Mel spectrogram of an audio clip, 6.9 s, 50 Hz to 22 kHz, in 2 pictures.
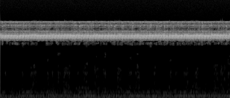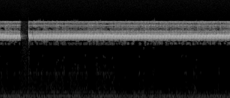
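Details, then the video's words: Steady piercing trill of a cricket called 루루곰귀뚜라미 in Korean, recorded in 2020 by the National Institute of Biological Resources, broken once by a split-second pause midway before continuing unchanged. "루루곰귀뚜라미, 1번 듣기, 곤충소리"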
